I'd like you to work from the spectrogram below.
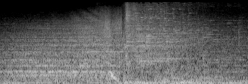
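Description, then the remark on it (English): A single sharp shattering crash bursts out halfway through as a sword blade swung down at a monk shatters in midair, a bright metallic break with scattering debris over a dense, steady wash of background noise, no voices present. “and shattered in midair.”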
